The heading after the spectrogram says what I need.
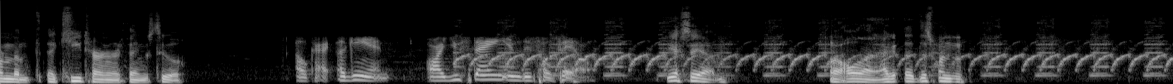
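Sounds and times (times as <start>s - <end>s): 
speech: 0.0s - 1.9s, 3.0s - 10.5s
car alarm on a newer car wailing in rising chirps: 4.3s - 11.7s.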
